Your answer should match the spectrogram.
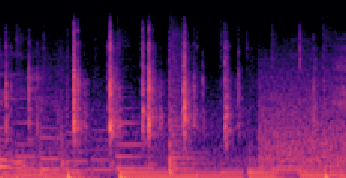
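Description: Computer keyboard keys being typed on, a quick run of about ten clicks starting about half a second in, over soft background music.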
